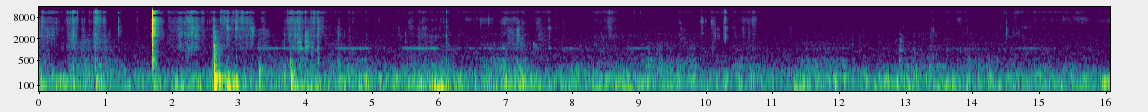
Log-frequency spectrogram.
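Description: Faint handling sounds of dried pressed flowers having their stems trimmed: two sharp clicks about two seconds in, then soft scattered rustling and crinkling.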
